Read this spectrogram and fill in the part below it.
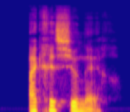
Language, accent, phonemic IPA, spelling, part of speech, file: French, France, /a.kʁe.sjɔ.nɛʁ/, accrétionnaire, adjective, LL-Q150 (fra)-accrétionnaire.wav
- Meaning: accretionary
